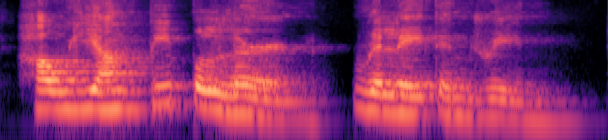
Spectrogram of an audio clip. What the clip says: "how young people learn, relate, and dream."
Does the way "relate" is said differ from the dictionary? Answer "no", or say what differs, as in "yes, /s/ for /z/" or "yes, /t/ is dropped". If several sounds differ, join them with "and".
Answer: no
